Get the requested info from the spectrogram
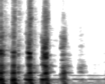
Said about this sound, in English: Well, there you go. There's the bell.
